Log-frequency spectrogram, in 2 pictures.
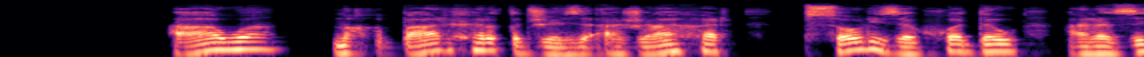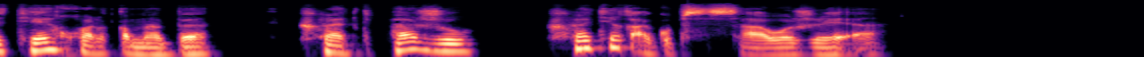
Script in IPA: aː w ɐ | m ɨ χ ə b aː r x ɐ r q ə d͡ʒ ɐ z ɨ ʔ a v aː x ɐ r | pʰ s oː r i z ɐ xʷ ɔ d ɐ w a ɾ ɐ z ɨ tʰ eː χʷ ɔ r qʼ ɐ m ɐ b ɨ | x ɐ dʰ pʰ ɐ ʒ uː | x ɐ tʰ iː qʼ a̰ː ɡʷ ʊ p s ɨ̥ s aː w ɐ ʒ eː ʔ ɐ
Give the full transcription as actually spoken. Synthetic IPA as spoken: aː w ɐ | m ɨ χ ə b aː r x ɐ r q ə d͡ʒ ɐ z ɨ ʔ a ʒ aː x ɐ r | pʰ s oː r i z ɐ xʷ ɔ d ɐ w a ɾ ɐ z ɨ tʰ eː χʷ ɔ r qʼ ə m ɐ b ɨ | x ɐ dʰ pʰ ɐ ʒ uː | x ɐ tʰ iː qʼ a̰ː ɡʷ ʊ p s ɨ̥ s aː w ɐ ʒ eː ʔ ɐ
